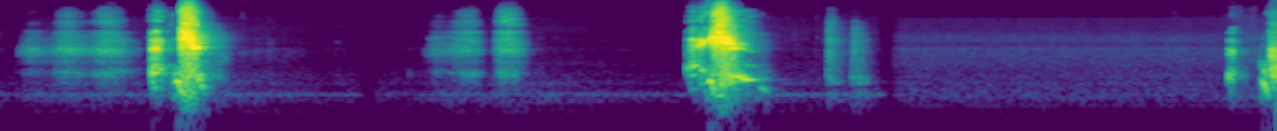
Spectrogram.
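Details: Nighttime sneeze attack, partly stifled: two loud explosive sneezes each after quick catching inhalations, then a faint third sound; sneezing.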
